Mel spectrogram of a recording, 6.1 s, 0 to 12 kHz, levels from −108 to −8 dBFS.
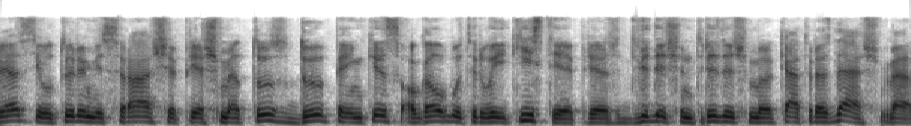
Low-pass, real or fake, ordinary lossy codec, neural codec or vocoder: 7.2 kHz; fake; AAC, 48 kbps; codec, 16 kHz, 8 kbps, FunCodec, trained on LibriTTS, 25 frames a second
